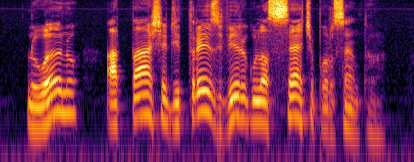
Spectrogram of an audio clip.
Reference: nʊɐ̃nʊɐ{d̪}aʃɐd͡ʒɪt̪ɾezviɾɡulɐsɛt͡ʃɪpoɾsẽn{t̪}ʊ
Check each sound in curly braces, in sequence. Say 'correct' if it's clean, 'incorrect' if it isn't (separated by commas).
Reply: incorrect, correct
